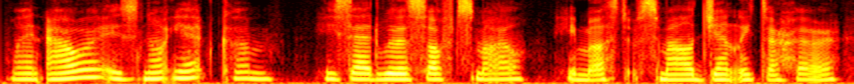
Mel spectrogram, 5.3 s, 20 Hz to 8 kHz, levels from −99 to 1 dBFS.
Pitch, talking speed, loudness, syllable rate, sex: 205 Hz, 215 wpm, -17 LUFS, 3.4 syllables/s, female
